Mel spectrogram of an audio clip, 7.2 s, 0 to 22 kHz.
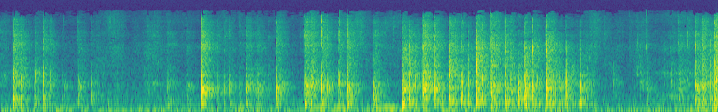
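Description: A hand-sized, hollow blue plastic PS5 game case is tapped with the fingertips on its cover and edge. The sparse, quick taps give dry, hollow clicks with a slight mid-range tone around 740 Hz and almost no ring. Louder clusters of taps come near the 2, 4 and 7 second marks.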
